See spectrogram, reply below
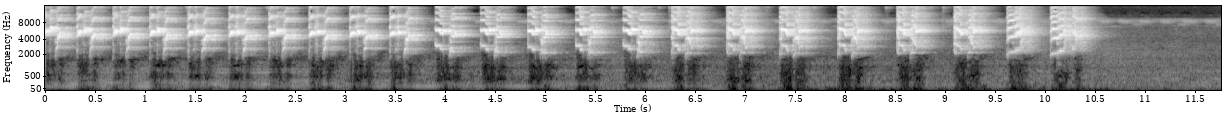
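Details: Decoy labet bird singing to attract other labet birds: a long, steady series of loud, high, chattering phrases repeated about twice per second for ten seconds, then stopping abruptly.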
